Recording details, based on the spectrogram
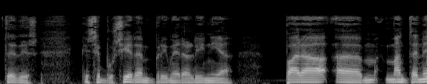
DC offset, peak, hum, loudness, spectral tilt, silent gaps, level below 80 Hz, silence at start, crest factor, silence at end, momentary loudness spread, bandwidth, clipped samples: under 0.1%; -8 dBFS; none; -25 LUFS; -6 dB/octave; none; -44 dBFS; 0.05 s; 16 dB; 0 s; 11 LU; 10.5 kHz; under 0.1%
